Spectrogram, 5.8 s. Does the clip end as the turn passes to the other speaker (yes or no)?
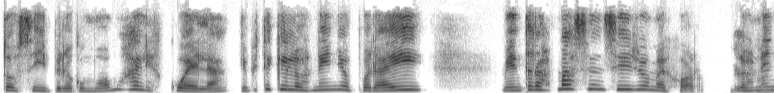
no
